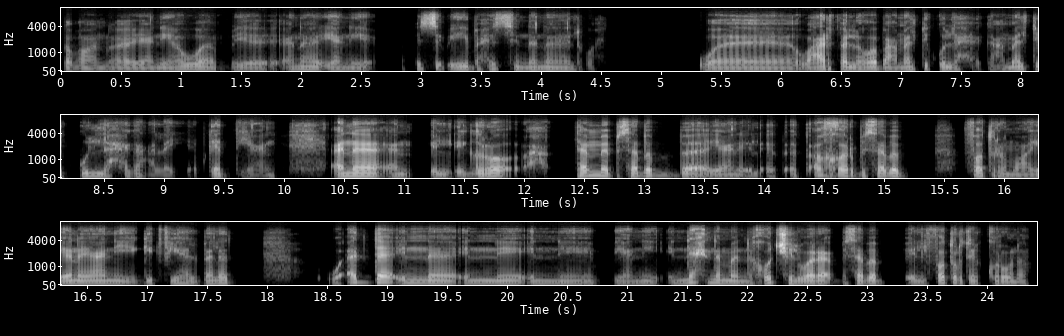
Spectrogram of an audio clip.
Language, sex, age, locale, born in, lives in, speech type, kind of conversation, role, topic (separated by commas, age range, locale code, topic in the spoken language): Arabic, male, 40-44, ar-EG, Egypt, Portugal, conversation, advice, user, إزاي أتعامل مع ضغط الورق والإجراءات بتاعة الانتقال؟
